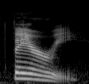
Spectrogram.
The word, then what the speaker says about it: fairy: 그래서 어떻게 되냐면 fair R은 Y랑 연결되어서 fairy, fairy 이렇게 발음이 납니다.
